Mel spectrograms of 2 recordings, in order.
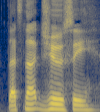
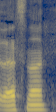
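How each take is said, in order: First: Not drawn out slowly and leaned on; emphatic slow not in that's not juicy; stress on not. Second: Said in the usual way. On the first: Shown as a demonstration.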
